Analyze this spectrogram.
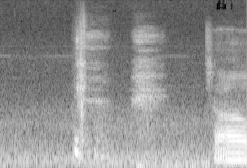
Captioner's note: laughs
